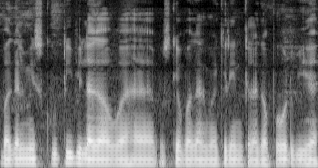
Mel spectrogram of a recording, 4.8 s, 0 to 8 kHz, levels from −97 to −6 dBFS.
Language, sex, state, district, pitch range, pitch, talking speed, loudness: Hindi, male, Punjab, Kapurthala, 80-85 Hz, 80 Hz, 200 wpm, -18 LUFS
